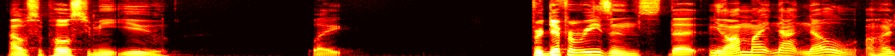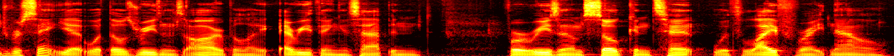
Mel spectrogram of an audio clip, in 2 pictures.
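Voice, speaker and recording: Very deep-voiced earnest young man. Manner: earnest, reflective, speaks slowly with many fillers. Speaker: podcast host. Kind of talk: casual chat.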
